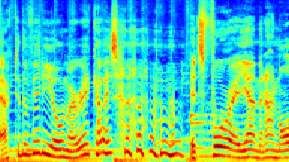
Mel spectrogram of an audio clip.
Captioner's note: laughing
